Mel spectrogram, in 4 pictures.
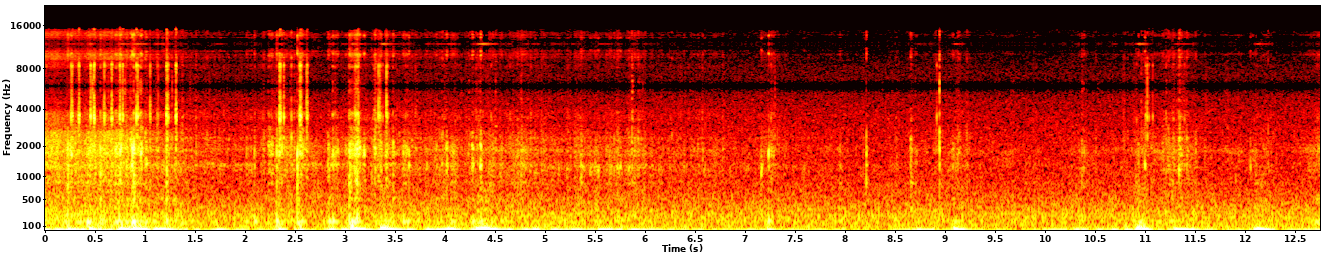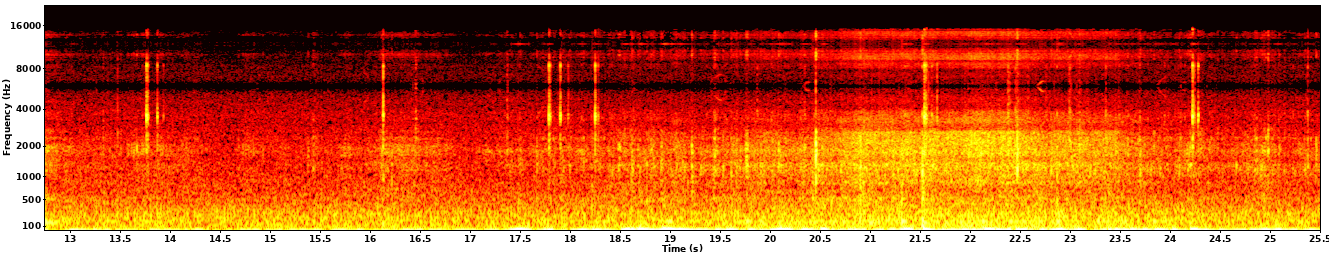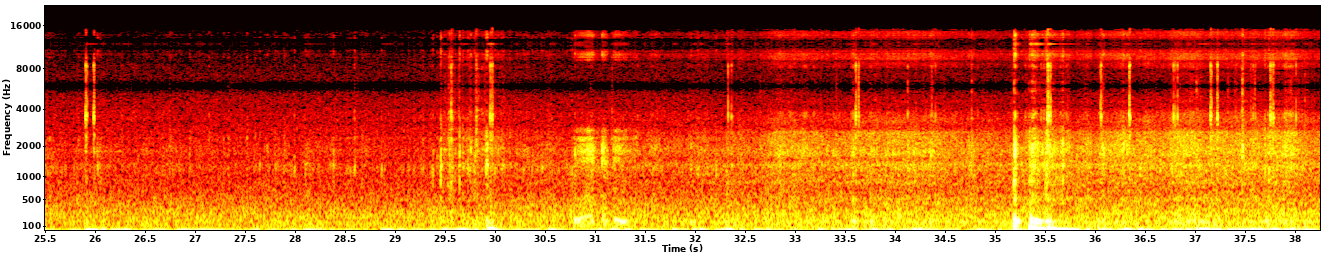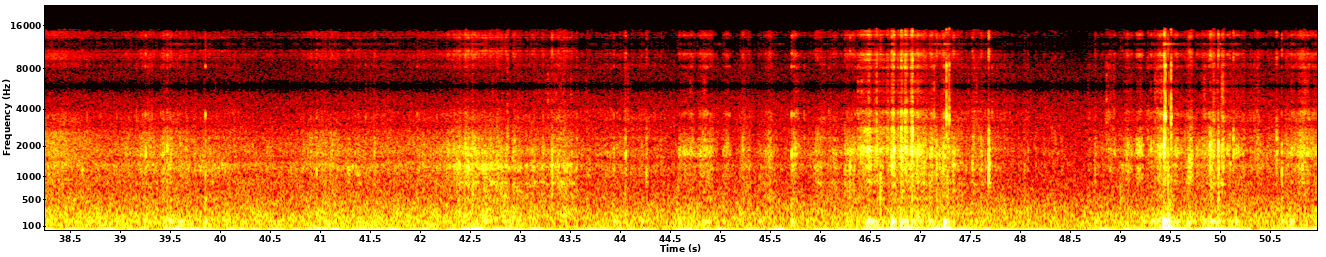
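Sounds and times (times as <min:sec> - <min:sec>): bike clicks and rattles: 0:00.0 - 0:06.2, 0:17.3 - 0:24.4, 0:29.3 - 0:30.2, 0:33.5 - 0:38.3, 0:43.2 - 0:47.8
tyres on loose dirt and stones: 0:00.0 - 0:09.4, 0:15.4 - 0:50.9.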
